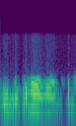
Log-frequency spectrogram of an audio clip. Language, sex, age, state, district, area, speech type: Urdu, male, 18-30, Uttar Pradesh, Azamgarh, rural, conversation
